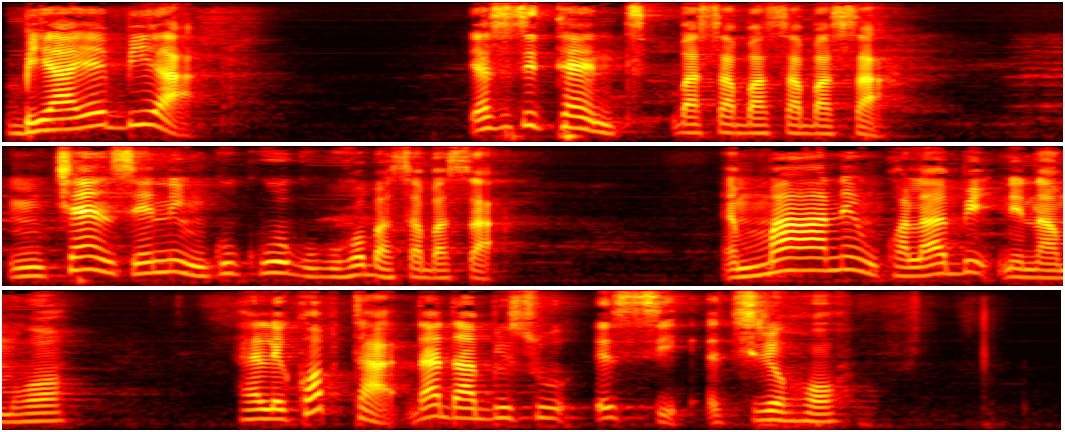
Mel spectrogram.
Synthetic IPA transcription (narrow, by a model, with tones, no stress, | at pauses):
bɪ˨a˨jɛ˦bi˦a̰˨ | ja˦s̬ɪ˦sɪ˦tʰɛ̃˦˨ntba˨sa˨ba˨sa˨ba˨sa̰˨ | ɲ̩˨t͡ɕʰɛ̃˦n̩˨sɪ̃˨˦nɪ̃˦ŋ̩˨ku˦kʰu˦o˦ɡu˨bu˨ɦɔ˦ba˨sa˨ba˨sa̰˨ | m̩˨mãː˦nɪ̃˦ŋ̩˨kʷʰa˨la˦bi˦nɪ̃˨nã̰˨mhɔ˦ | hɛ˨li˨kʰɔ˦ptʰa̰˨da˦da˦bi˦su˦e˦sḭ˨æ˨t͡ɕʰi˦ɾɪ˦ɦɔ˦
